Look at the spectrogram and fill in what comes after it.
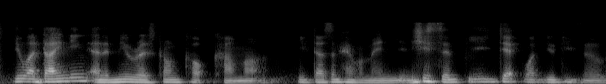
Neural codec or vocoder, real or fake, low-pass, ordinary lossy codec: codec, 24 kHz, 0.9 kbps, WavTokenizer, large speech release; fake; 7.2 kHz; none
